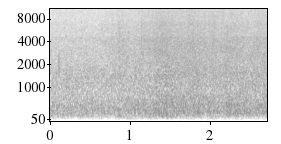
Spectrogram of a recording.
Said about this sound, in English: I'll leave you with a few sounds of the sea.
